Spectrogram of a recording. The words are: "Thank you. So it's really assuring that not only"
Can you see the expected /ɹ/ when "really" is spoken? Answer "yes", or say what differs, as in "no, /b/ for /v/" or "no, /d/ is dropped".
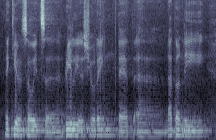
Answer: yes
